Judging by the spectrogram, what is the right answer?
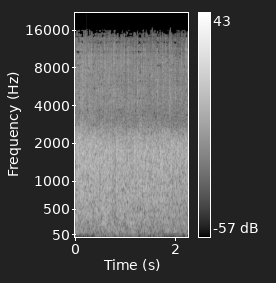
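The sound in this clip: Audience applause for a town mayor after an interview at a folk music event in St. Peter-Freienstein, Styria: dense, steady clapping that is loud and unbroken throughout, without voices.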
